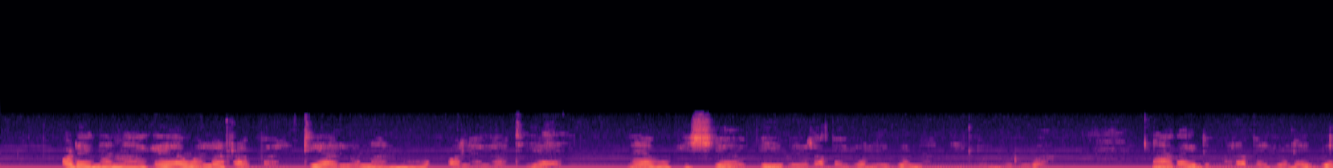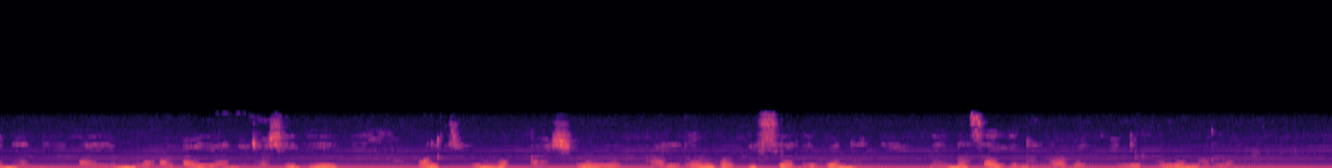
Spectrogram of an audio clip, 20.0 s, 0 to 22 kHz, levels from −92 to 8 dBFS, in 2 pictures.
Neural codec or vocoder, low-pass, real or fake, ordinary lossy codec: none; 7.2 kHz; real; none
